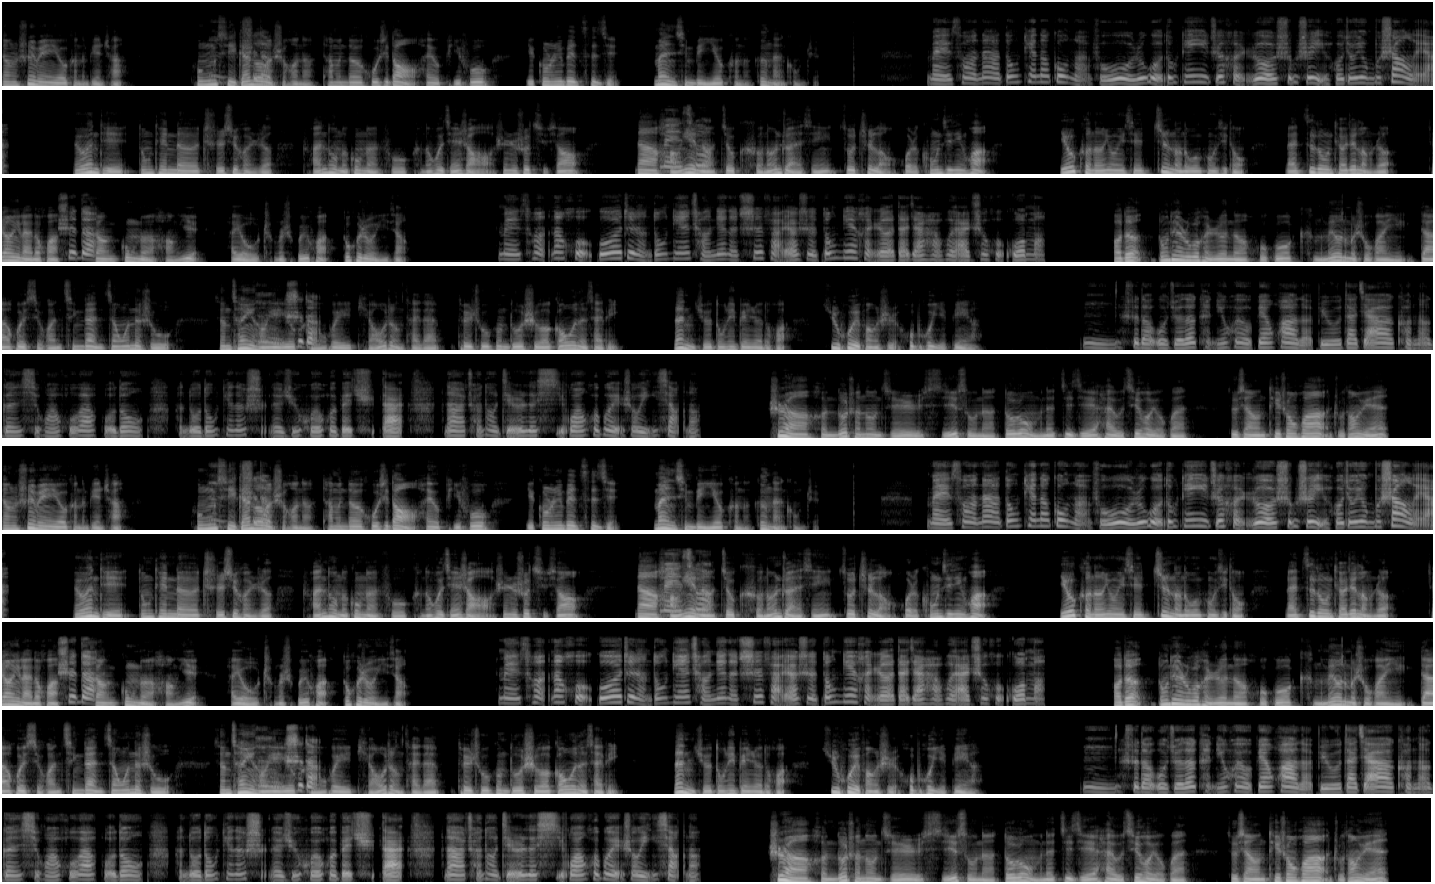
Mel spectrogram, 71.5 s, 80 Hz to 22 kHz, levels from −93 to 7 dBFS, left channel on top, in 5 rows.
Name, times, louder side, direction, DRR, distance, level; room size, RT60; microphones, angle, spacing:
voice 1, 0.0-1.2 1.9-4.9 5.2-6.2 6.5-8.0 15.0-17.0 17.4-20.1 20.6-24.2 24.9-26.7 27.2-28.2 28.6-29.2 29.6-30.6 30.9-32.7 39.7-44.6 45.1-49.1 49.7-50.8 51.2-52.7 64.9-69.1 69.5-71.1, right 3 dB, 60° right, 1.3 m, -33 dB
voice 2, 2.1-2.7 9.2-14.4 20.9-21.4 29.2-29.6 33.6-39.0 45.5-46.1 53.7-64.2, right 4 dB, 45° right, 2.9 m, -39 dB
head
